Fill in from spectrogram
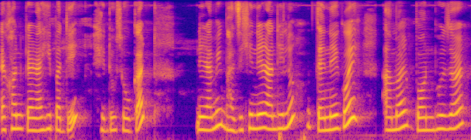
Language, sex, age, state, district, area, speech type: Assamese, female, 30-45, Assam, Lakhimpur, rural, spontaneous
